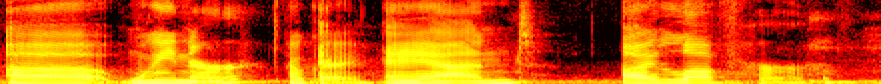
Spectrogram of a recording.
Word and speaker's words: Weiner: summer by jennifer weiner weiner how do we pronounce her last name uh weiner okay and i love her i love her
